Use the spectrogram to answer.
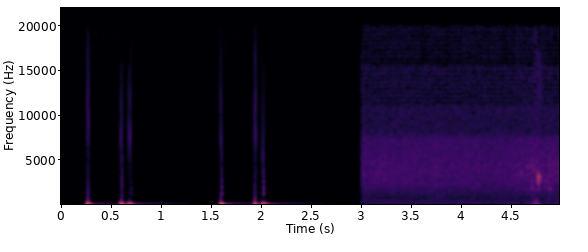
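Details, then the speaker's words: Two slow heart cycles with a soft extra low thump just after S2, heard with the stethoscope bell; S3 ventricular gallop, linked to volume overload or systolic failure such as dilated cardiomyopathy. "इसकी वजह से अपने को S3 the ventricular Gallup सुनाई देता है। अब अपन उसको सुन के देखते हैं।"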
